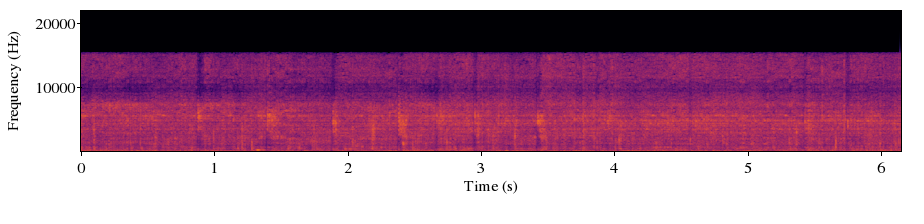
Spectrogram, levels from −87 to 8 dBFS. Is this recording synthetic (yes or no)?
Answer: yes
